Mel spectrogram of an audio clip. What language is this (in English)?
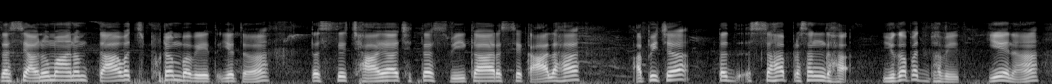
Sanskrit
